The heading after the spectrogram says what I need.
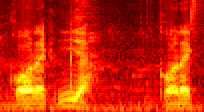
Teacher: Kalau yang kaf itu di pangkal lidah di belakang.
